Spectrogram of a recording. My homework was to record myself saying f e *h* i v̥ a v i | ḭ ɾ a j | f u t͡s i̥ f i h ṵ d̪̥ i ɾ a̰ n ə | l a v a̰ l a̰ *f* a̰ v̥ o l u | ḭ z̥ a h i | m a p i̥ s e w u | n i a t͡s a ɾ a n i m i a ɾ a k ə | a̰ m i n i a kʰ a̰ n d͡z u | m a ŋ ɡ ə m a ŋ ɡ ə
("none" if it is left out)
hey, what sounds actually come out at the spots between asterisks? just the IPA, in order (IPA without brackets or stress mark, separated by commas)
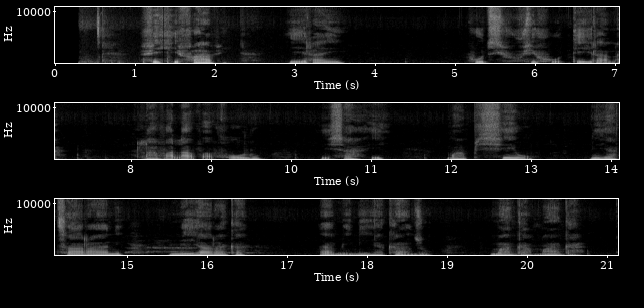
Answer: h, v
